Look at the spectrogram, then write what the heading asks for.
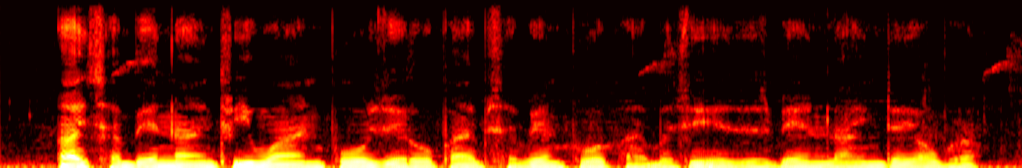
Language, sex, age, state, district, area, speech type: Manipuri, male, 18-30, Manipur, Churachandpur, rural, read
